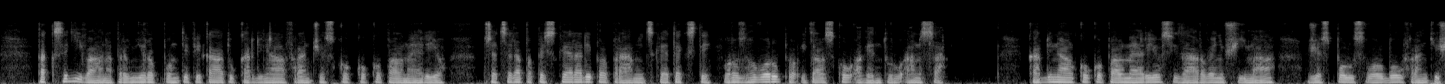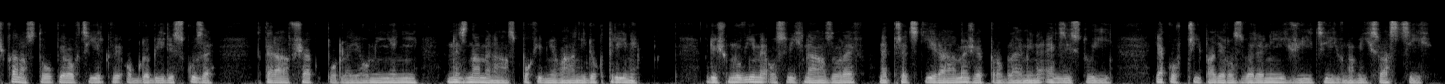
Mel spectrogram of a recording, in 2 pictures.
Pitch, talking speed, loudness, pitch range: 95 Hz, 135 wpm, -25 LUFS, 90-100 Hz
